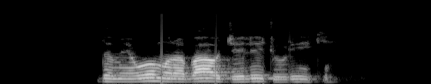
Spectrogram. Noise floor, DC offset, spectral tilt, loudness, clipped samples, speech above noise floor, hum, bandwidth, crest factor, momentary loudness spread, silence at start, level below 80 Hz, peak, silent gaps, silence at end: -90 dBFS; under 0.1%; -9 dB/octave; -17 LUFS; under 0.1%; 73 dB; none; 7.2 kHz; 18 dB; 14 LU; 1.05 s; -62 dBFS; 0 dBFS; none; 1.05 s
